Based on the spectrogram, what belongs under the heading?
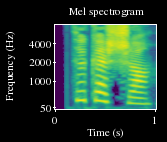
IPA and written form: tikəsha (ትከሻ)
